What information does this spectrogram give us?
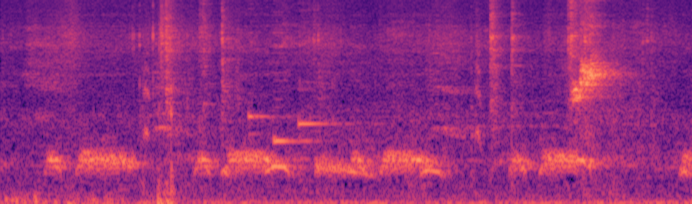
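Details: Spotted dove kept as a decoy bird in a round cage at a bird garden in Ba Vì, Vietnam, giving soft low cooing phrases, several hoarse coos in quick runs, with faint thin whistles and a brief buzzy note in the background.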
